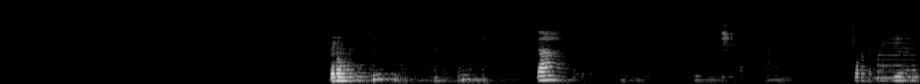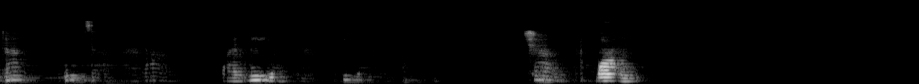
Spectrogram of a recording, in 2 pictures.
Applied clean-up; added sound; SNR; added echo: neural mask model DeepFilterNet 3.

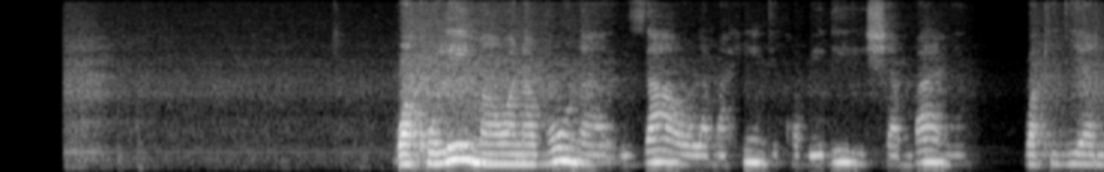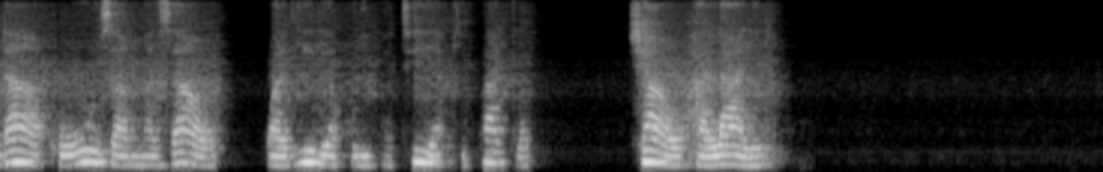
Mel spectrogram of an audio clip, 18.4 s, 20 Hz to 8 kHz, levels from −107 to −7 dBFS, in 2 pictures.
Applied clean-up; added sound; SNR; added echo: none; none; none; none.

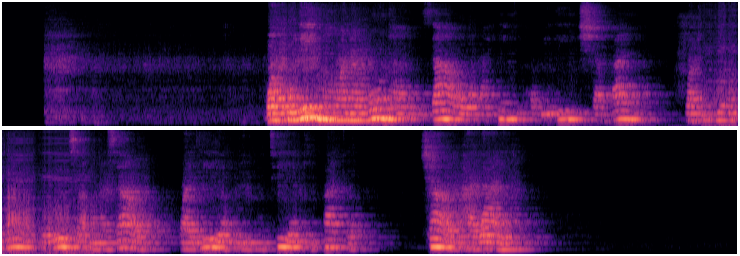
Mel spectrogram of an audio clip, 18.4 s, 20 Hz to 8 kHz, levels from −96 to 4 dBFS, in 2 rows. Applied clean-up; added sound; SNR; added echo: neural separator model SepFormer DNS4.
